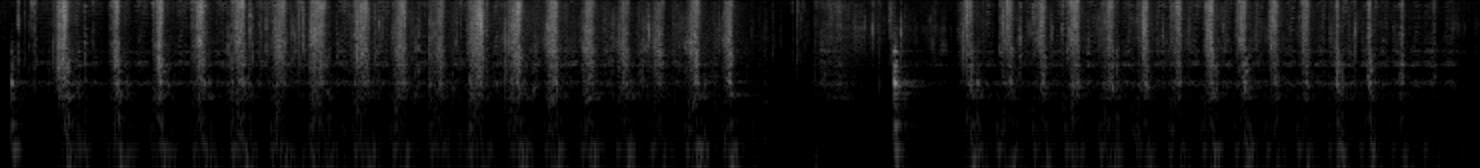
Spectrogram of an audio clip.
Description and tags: Cutting lettus
A simple recording of a lettuce being chopped up rather fast for those who do not have access to the sound but need it for a kitchen scene or project.
cooking, lettuce, sallad, chopping, vegetables, food, knife, kitchen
